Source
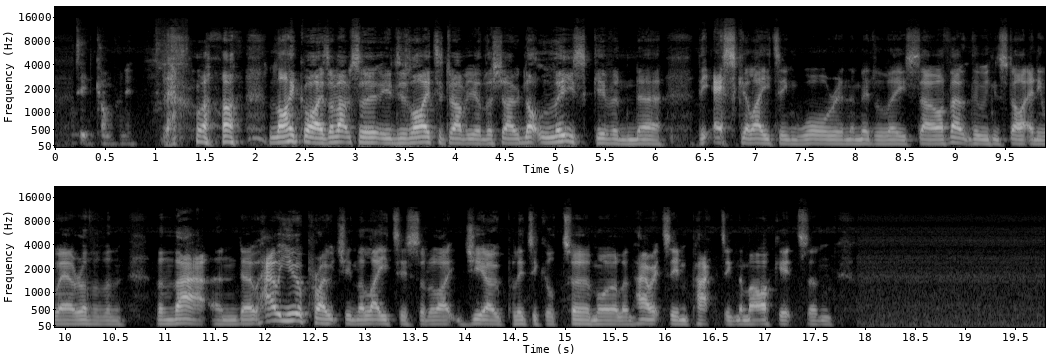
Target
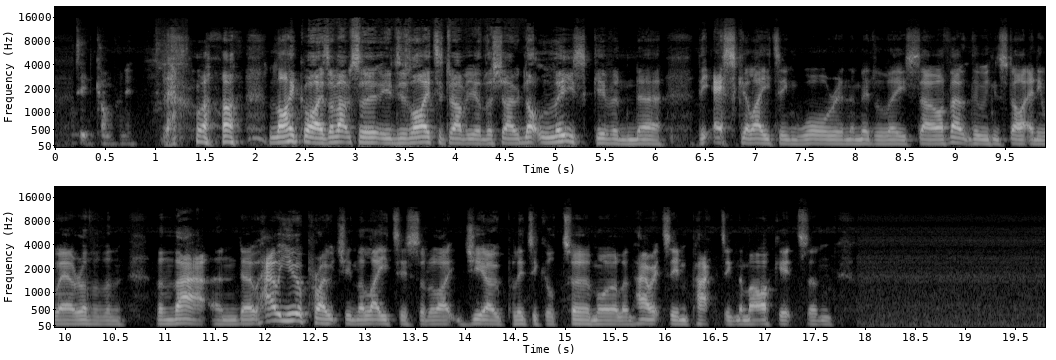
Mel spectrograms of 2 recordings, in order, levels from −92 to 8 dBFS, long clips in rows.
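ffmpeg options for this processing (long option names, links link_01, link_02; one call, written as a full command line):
ffmpeg -i in.wav -filter_complex "[0:a]asettb=1/sr,asplit=3[link_01][link_02][link_03];[link_01]atrim=end=2.534[link_04];[link_02]atrim=start=2.53:end=4.79,asetpts=PTS-STARTPTS,afade=type=in:duration=0.004:curve=qsin,afade=type=out:start_time=2.256:duration=0.004:curve=qsin,aemphasis=mode=production:type=50fm[link_05];[link_03]atrim=start=4.786[link_06];[link_04][link_05]acrossfade=duration=0.004:curve1=hsin:curve2=qsin[link_07];[link_07][link_06]acrossfade=duration=0.004:curve1=qsin:curve2=hsin" out.wav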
